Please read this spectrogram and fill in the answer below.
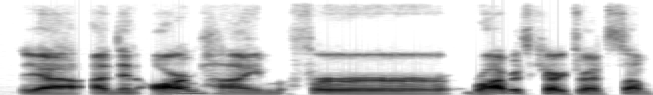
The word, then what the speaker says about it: Ephraim: The, and I think that Willem pronounces it Armheim is how it sounds, but it's mm-hmm. it's E P H R A I M.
